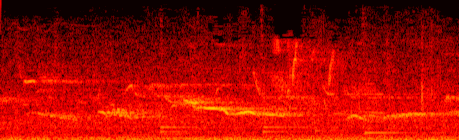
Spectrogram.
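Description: Steady outdoor rush of wind and flowing water with birds singing in short, wavering calls, while a few soft music notes come in about a second in.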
